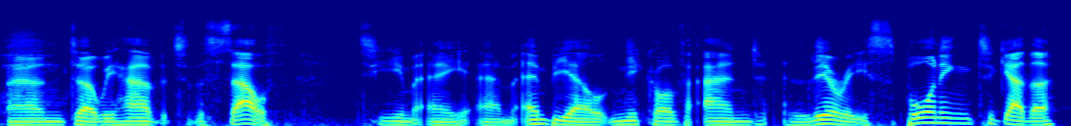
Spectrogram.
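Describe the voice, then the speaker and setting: Chatty low-voiced male game caster. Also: unhurried, no room sound, clean studio sound. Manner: chatty, laughs easily. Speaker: esports caster. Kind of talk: live game commentary. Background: faint background music.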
